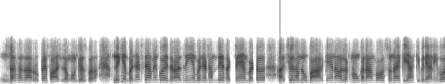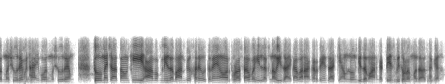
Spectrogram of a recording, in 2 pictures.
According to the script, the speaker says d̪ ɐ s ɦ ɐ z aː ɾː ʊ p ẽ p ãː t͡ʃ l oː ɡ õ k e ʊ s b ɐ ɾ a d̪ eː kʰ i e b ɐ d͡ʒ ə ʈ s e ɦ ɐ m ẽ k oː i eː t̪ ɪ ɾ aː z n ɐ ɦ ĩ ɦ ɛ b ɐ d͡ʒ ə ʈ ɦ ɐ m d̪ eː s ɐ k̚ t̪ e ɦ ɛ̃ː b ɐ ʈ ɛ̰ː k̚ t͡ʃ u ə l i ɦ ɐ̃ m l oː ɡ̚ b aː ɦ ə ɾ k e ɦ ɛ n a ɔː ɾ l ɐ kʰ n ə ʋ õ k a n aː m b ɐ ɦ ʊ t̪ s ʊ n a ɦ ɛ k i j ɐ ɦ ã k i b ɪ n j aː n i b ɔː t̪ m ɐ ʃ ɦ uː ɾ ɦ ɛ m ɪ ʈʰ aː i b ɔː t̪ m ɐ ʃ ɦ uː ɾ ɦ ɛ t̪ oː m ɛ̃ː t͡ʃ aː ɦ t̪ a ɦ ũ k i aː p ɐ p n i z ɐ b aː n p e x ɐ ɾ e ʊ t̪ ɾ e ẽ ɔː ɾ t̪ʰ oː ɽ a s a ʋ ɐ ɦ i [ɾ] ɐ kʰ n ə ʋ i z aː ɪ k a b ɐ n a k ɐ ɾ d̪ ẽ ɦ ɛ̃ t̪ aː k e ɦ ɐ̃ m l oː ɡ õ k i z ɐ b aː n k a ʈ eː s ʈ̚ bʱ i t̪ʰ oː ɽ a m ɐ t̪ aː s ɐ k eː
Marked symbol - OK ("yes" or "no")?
no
